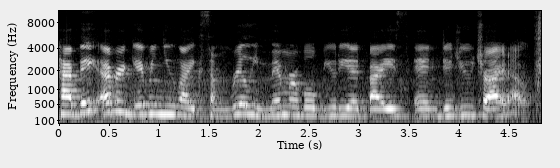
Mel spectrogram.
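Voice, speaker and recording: Noticeable background noise and audible room echo surround a woman speaking at medium pitch. She talks fairly quickly with ordinary pitch variation. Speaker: talk show host. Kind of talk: casual interview.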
